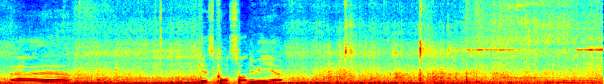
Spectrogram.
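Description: A vehicle engine running with a steady low hum. Two short warbling sounds come over it, one just after the start and one a little after two seconds in.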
